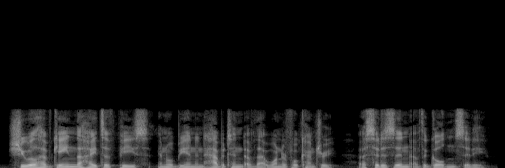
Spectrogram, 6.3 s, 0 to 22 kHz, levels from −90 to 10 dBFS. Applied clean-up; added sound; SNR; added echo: none; none; none; none.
